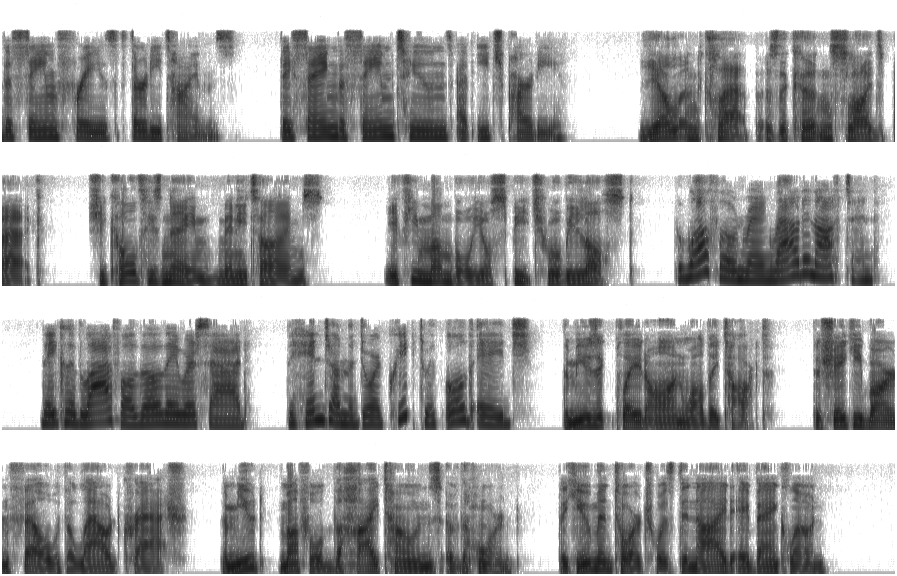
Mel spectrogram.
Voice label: Ideal microphone sample; Sony Linkbuds

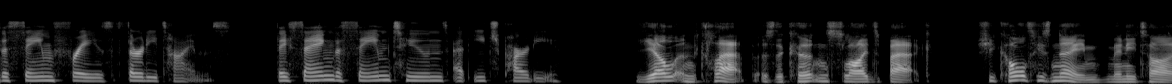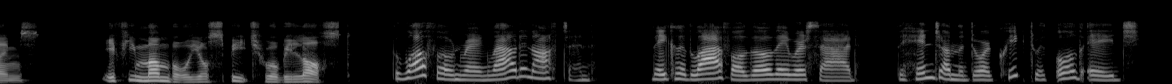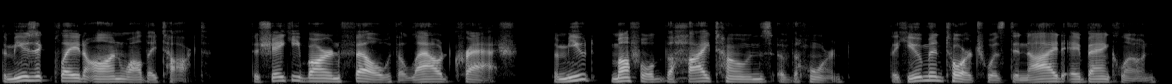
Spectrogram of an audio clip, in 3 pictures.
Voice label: MIC SAMPLE ideal; turtle beach; ATLAS AIR

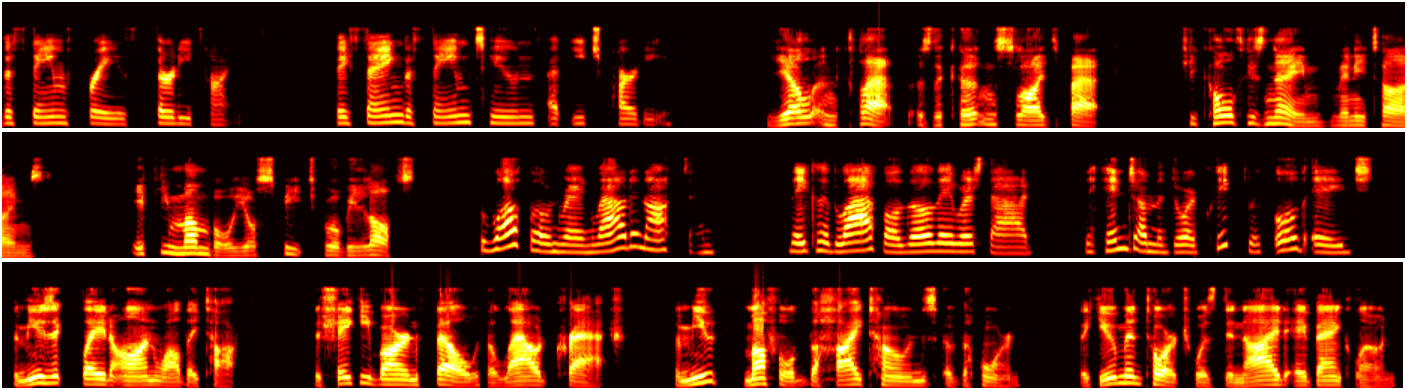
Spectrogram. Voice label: Ideal microphone sample; Fairphone Fairbuds

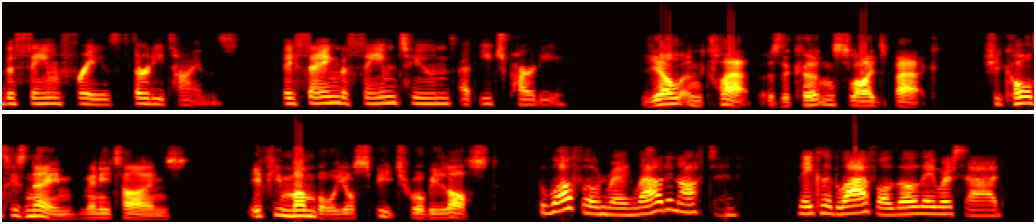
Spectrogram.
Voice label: Ideal microphone sample; Razer Hammerhead Pro Hyperspeed BT

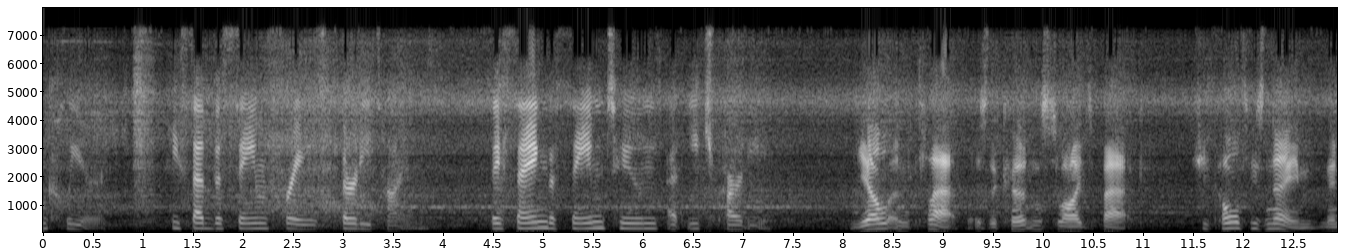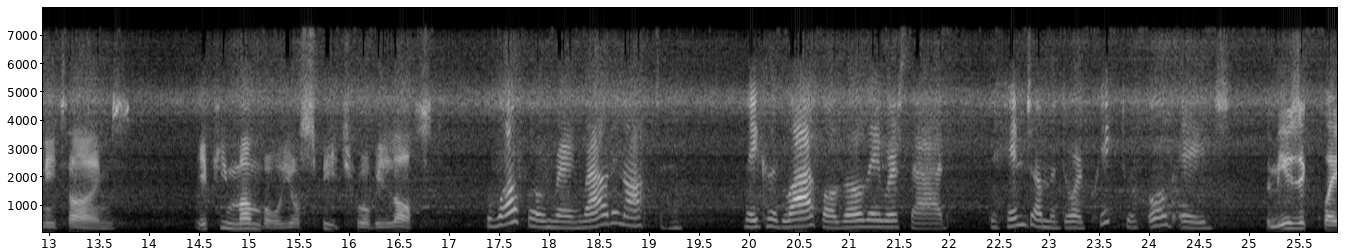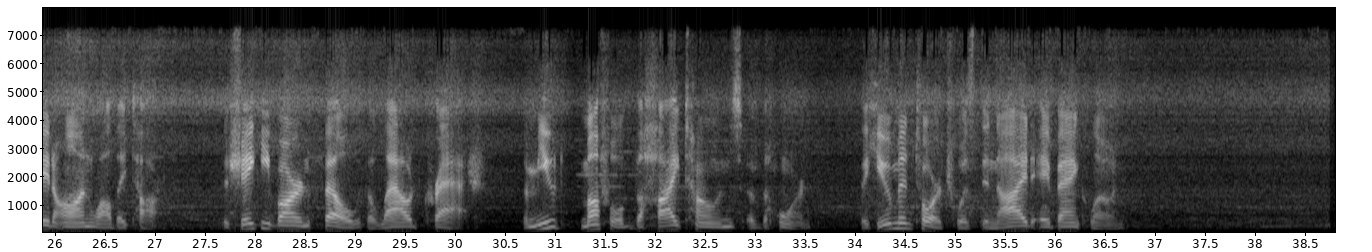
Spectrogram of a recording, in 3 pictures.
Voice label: Bose Frames Tempo Street microphone sample

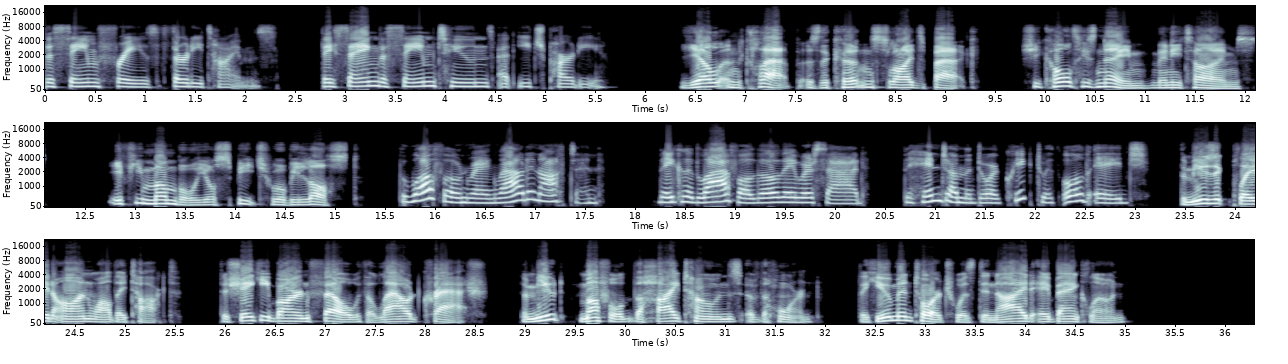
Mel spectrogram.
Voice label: Ideal microphone sample; Astro A40

